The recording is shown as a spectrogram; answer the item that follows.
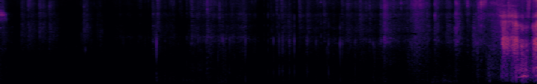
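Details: Crinkling, tearing rustles of handled material grow gradually louder and end in a burst of noise, with no clear animal voice heard.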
